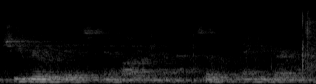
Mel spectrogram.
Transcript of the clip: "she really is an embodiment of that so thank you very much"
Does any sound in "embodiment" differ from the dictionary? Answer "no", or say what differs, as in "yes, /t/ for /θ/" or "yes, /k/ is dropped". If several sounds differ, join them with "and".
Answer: yes, /m/ is dropped and /t/ is dropped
